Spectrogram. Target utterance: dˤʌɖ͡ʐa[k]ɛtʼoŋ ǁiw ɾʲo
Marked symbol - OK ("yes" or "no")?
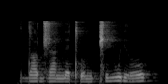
no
